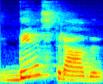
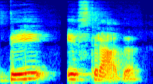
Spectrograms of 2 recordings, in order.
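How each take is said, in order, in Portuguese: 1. As duas vogais se juntam em uma só sílaba. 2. As duas vogais ficam em sílabas separadas. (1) "elas se unirão, ó, vai ser de estrada" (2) "Não aparece esse de estrada"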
